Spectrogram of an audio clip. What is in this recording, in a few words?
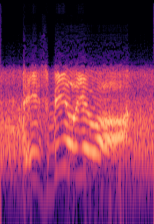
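player killed enemy, mood low, Russian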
